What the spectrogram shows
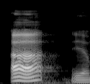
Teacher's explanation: Makhrajnya adalah di tenggorokan paling dalam.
